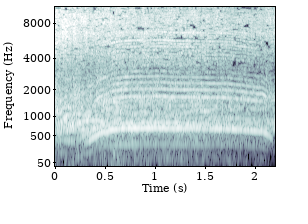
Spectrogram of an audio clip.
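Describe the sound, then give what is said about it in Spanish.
Students cheer and whoop in school hallways as a retiring teacher walks past on her last day. A loud, dense crowd noise carries one sustained high shout that rises, then holds steady before dropping away. “Maite se emocionó y mientras se adentraba por los pasillos del centro educativo y bajaba las escaleras entre los aplausos de los alumnos, los abrazaba mostrando su satisfacción por ese cariño recibido.”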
